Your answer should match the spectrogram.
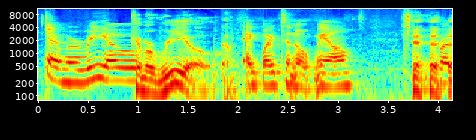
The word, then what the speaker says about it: Camarillo: Camarino? How you pronounce it? Camarillo.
